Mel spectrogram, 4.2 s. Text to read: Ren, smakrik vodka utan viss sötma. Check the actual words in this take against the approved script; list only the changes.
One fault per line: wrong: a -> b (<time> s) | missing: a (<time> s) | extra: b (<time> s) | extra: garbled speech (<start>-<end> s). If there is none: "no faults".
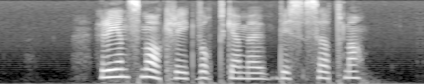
wrong: utan -> med (2.5 s)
